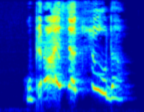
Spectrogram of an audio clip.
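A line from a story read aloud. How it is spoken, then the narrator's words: Yelled. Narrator (Russian): заорал грачик на старика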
